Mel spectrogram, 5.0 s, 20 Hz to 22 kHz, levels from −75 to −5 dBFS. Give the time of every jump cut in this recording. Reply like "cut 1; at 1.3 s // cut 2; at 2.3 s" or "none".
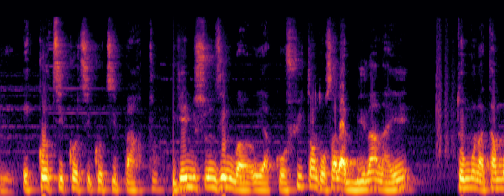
cut 1; at 1.8 s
